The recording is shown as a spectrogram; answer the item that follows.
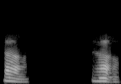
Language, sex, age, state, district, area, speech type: Odia, male, 45-60, Odisha, Nuapada, urban, conversation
